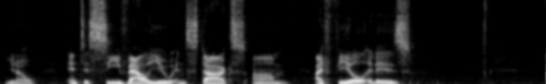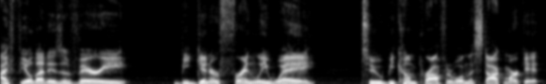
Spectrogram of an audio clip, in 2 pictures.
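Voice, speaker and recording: This finance video host is a man in his twenties whose mid-range voice has a fairly bright tone. He reacts casually to content, talking to his audience and frequently addressing them as "guys."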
